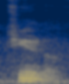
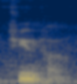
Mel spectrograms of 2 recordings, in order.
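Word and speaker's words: Tunja: then he had to return to Tuna. Tunha is the pronunciation.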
